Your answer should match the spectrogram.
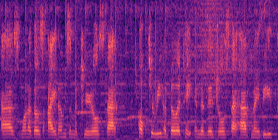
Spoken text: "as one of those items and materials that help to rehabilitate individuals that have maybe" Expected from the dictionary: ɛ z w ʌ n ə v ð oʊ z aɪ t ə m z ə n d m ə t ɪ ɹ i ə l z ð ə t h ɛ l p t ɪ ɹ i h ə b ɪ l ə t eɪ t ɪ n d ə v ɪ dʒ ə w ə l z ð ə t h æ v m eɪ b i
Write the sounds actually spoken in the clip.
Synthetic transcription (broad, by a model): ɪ z w ʌ n ə v ð oʊ z aɪ t ə m z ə n m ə t ɪ ɹ i l z ð ə t h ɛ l p t ɪ ɹ i h ə b ɪ l ə t eɪ t ɪ n d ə v ɪ dʒ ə w l z ð ə t h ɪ v m eɪ b i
